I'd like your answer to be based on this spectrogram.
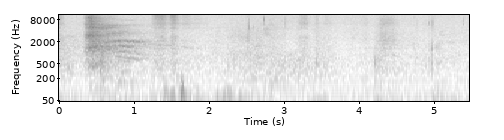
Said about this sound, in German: Atmet vollständig aus.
